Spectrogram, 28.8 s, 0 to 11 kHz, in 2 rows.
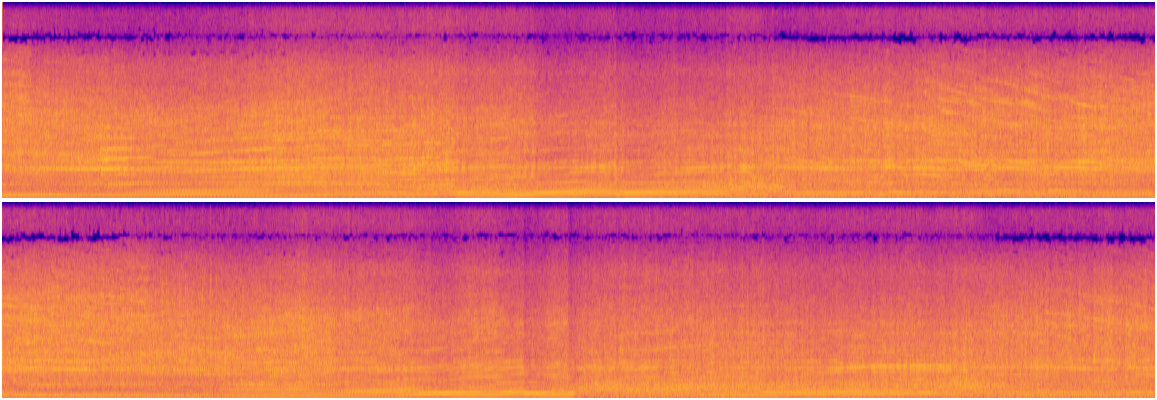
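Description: Onboard sound of a Yamaha R1's inline-four engine at track pace, with a rush of wind. The revs climb hard and drop sharply at quick upshifts, about 8 s and 21 s in. In between come long falling stretches as the bike slows for corners.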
